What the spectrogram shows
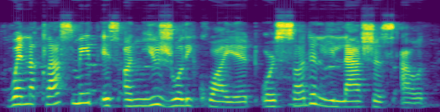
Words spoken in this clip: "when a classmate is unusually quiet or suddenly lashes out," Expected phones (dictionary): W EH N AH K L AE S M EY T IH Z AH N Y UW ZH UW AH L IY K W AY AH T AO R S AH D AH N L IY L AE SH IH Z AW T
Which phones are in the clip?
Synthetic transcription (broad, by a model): W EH N AH K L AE S M EY T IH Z AH N Y UW ZH UW AH L IY K W AY AH T AO R S AH D AH N L IY L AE SH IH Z AW T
